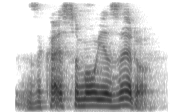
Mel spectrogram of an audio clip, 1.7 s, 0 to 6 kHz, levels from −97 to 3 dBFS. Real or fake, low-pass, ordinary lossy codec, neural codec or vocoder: real; 5.4 kHz; none; none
